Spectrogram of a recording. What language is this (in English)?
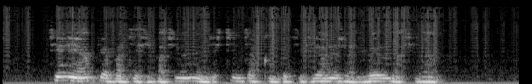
Spanish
